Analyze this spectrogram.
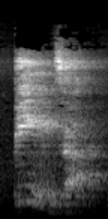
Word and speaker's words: Pinza: Pinza. Is that the way you pronounce it? That is right. It's your Pinza. How's that again? Ezio. E-Z-I-O. Ezio. Pinza.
